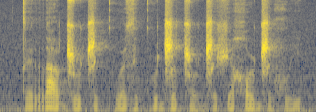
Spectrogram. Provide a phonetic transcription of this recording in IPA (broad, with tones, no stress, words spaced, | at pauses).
tɘ˨˦ra˦˨ɖ͡ʐu˧ ʈ͡ʂi˨kʷʰœ˦zɪ˧ kʷʰɪ˦ɖ͡ʐə˦ ʈ͡ʂo˨ɖ͡ʐə˨˦ʃɪ˧ χu˦ɖ͡ʐɘ˨ xʷi˧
